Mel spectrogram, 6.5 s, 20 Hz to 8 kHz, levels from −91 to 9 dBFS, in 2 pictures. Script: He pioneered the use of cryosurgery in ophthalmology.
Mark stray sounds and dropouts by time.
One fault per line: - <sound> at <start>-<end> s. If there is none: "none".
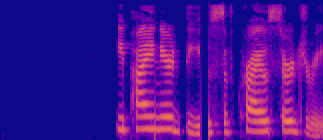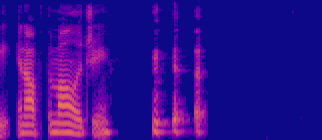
- dropout at 2.0-2.1 s
- laugh at 4.7-5.3 s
